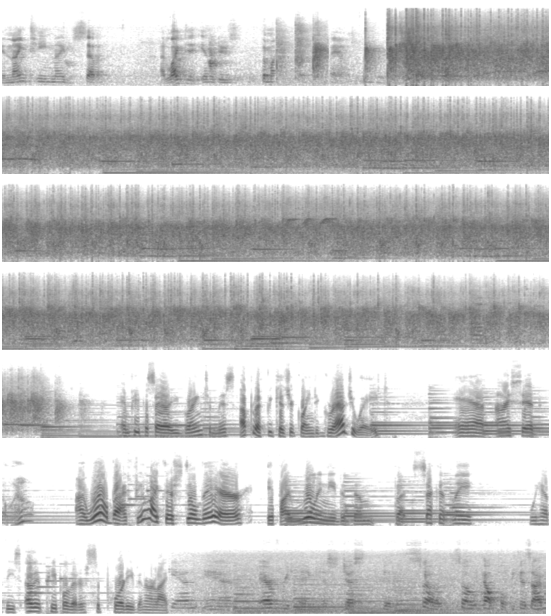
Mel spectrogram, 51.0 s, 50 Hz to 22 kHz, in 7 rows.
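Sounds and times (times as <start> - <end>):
audience applauding: 3.9 - 30.4.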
